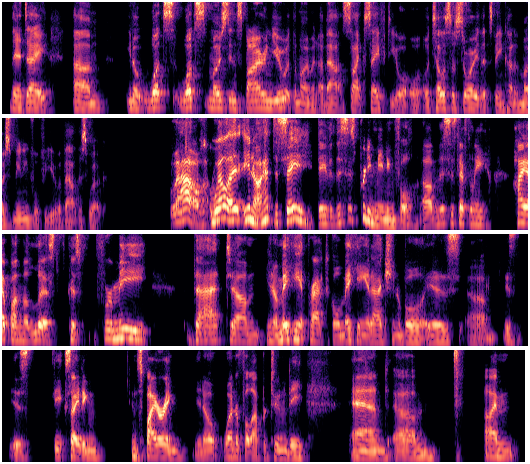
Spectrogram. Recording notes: This podcast is taken from our regular webinar series, Your Brain at Work Live.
